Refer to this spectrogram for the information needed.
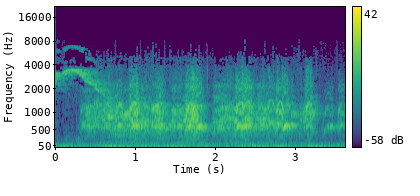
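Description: Small dogs bark and yip in quick, overlapping bursts, fairly loud, keeping up a busy excited chatter throughout; a brief high descending whistle-like tone sounds at the very start.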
